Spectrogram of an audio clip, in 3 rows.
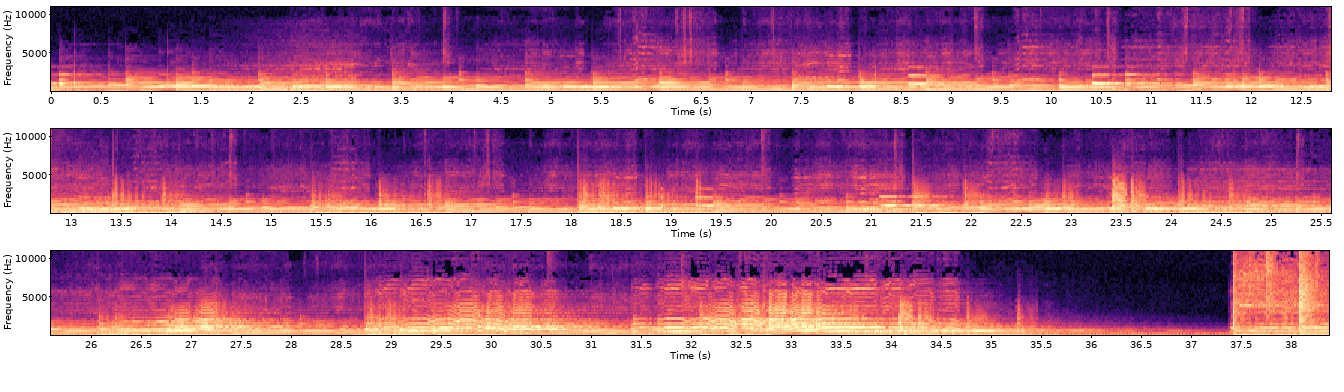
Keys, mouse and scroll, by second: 0.3 middle click, 2.1 click, 3.4 Tab, 4.8 a, 6.5-7.7 drag, 11.7 click, 12.9-13.4 scroll up 2, 13.4 middle click, 14.0-14.4 scroll up 1, 14.4-14.7 middle drag, 15.0 middle click, 15.3 scroll up 1, 15.4-16.0 scroll down 1, 16.2 middle click, 17.2-18.0 drag, 19.7-21.8 drag, 24.1 click, 25.7-26.7 drag, 27.5 click, 28.9 click, 30.9-38.3 drag.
